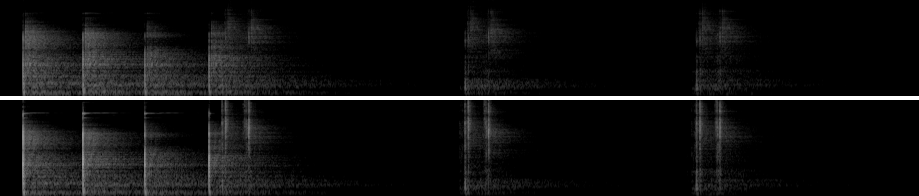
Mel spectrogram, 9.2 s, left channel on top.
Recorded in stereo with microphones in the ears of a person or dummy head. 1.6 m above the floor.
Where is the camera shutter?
65° right (ahead or behind), 0.8 m.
